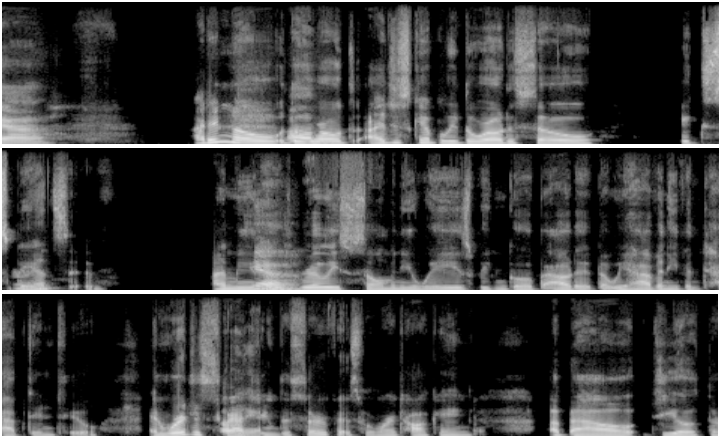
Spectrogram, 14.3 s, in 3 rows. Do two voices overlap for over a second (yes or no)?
no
